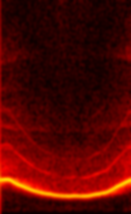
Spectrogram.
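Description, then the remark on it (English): A person whistles into a microphone: a single sustained, loud whistle gliding down from a higher pitch to a lower one and then rising back up again, with no talking. “Was that louder when I whistled into it?”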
